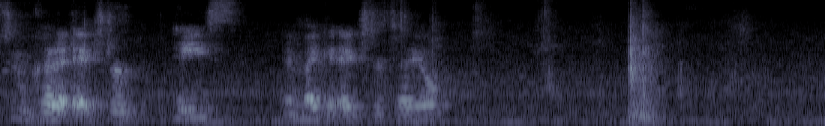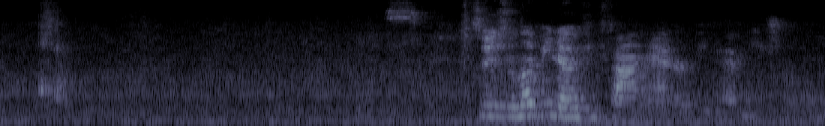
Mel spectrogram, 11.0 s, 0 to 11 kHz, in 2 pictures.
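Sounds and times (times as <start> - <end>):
room fan humming: 0.0 - 11.0.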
